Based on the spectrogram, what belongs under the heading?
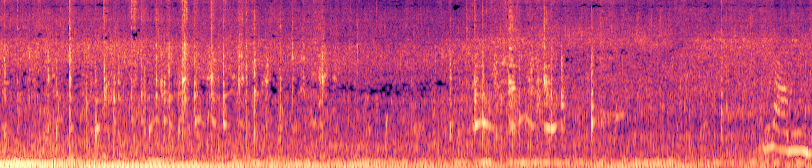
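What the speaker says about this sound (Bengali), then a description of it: "খুব ভালো করে দুধটাকে গুলে নেব।" A spoon stirs powdered milk into water, making light scraping clinks at an irregular pace over a low background hum.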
